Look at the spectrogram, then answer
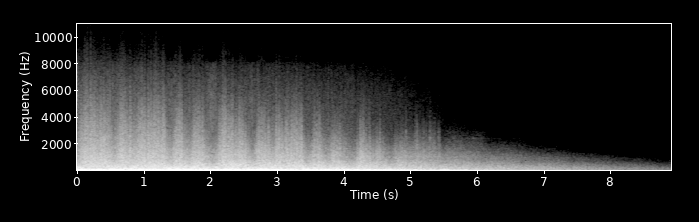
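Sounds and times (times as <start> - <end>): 
noise bomb rumbler: 0.0 - 7.1.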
